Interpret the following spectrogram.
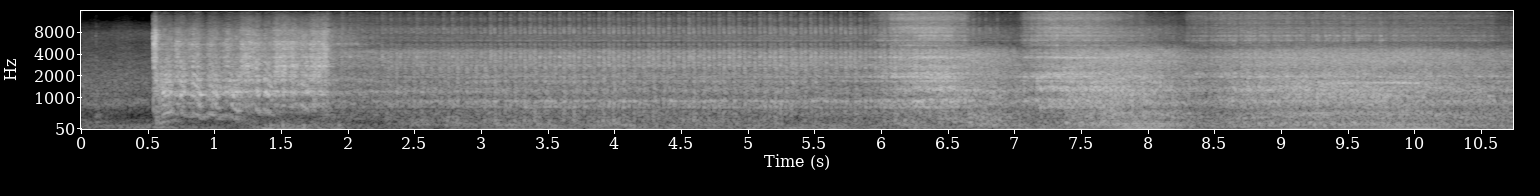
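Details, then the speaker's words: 1987 Mazda B2200 carbureted truck, cold start on a frosty morning after choke plate adjustment; starter whirs, engine catches briefly and dies, then runs rough and uneven. Cold-start high idle suspected not engaging because the choke doesn't fully close. "yeah so maybe we still have a little problem with the cold start kind of did this for me yesterday I think what's happening is the uh the cold start like the high idle is not engaging"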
